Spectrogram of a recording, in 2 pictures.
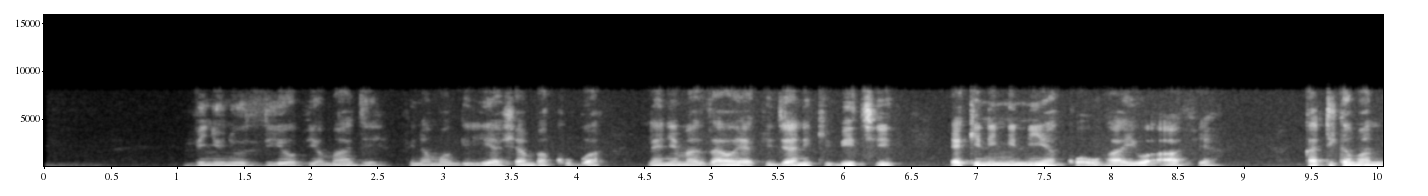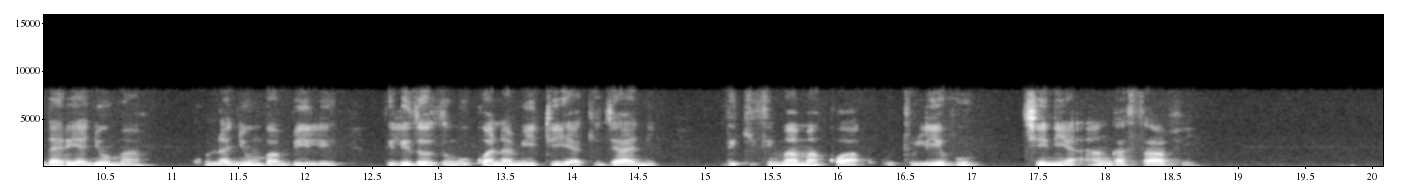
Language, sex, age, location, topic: Swahili, male, 25-35, Nairobi, agriculture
